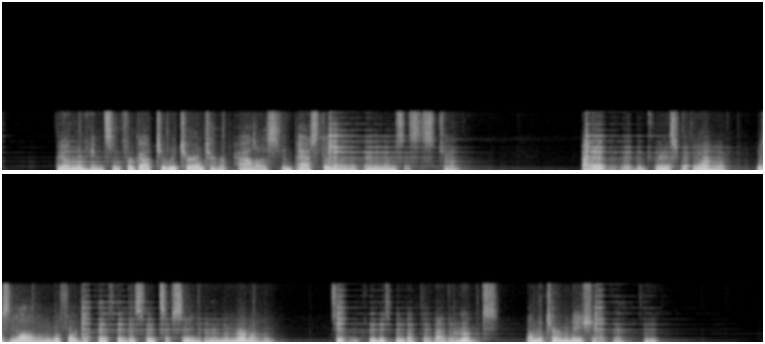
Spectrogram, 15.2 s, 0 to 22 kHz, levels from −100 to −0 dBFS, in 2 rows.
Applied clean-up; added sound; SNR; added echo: neural mask model RNNoise.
